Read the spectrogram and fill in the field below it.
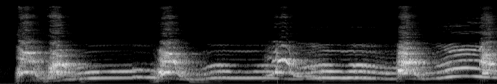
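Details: Alaskan Malamute howling with a second household dog it taught to howl: drawn-out tonal howls that start abruptly about every second and a half, then hold steady and slide slightly, with two voices overlapping.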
